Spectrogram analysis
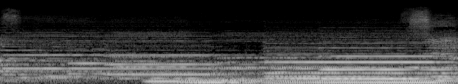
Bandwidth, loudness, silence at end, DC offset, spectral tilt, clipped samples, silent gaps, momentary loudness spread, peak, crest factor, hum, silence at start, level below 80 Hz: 13.5 kHz; -19 LUFS; 0 s; under 0.1%; -7.5 dB/octave; under 0.1%; none; 9 LU; -6 dBFS; 12 dB; none; 0 s; -32 dBFS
